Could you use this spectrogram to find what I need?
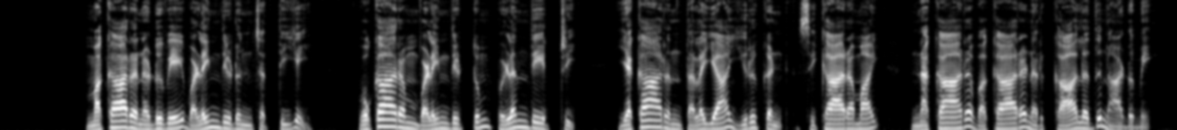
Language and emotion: Tamil, neutral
